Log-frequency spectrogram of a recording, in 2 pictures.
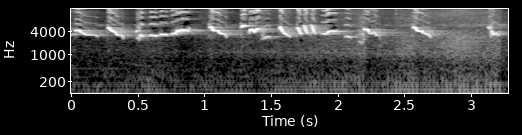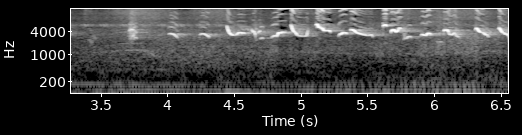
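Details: Lemon-bellied white-eye singing varied song for a training recording: repeated high, sliding whistled notes in rapid chattering phrases, a short quieter gap midway, over low background hum.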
